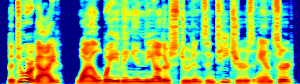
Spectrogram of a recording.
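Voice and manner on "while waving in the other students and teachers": ordinary delivery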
